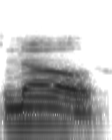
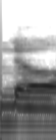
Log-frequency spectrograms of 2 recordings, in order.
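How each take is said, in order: First: Said in the usual way. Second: "No" with the O held on and on; drawn-out O. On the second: Shown as a demonstration. Teacher showing the O can go forever, drawn-out "No". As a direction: stretch the O in "No" as long as breath allows. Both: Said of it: "You can say this O forever".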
